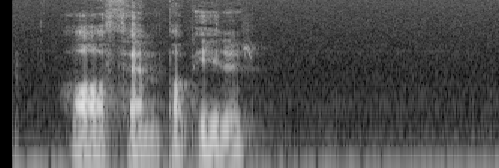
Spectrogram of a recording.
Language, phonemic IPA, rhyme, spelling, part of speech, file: Norwegian Bokmål, /ˈɑːfɛmpapiːrər/, -ər, A5-papirer, noun, NB - Pronunciation of Norwegian Bokmål «A5-papirer».ogg
- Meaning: indefinite plural of A5-papir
